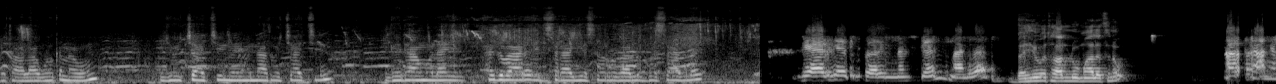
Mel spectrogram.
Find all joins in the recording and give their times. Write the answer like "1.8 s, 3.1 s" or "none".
7.5 s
